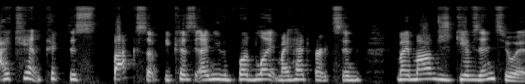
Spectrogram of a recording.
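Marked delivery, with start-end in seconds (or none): 0.0-3.4 blubbering, whiny, tantrum-like crying complaint. Retelling the mother's boyfriend's complaint while loading a car: imitating someone crying. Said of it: "he's crying, like".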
